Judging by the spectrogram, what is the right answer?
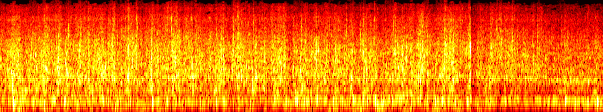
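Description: Stream water rushing and splashing over a hiking boot held in a small rocky cascade, washing red mud off it.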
